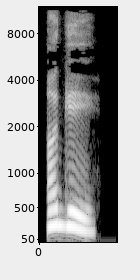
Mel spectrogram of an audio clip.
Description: ♪ age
